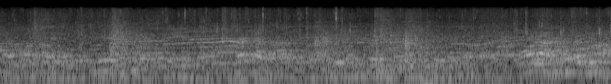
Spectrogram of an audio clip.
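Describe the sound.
Boat pilots' voices call out over a steady wash of outdoor ambience near water, shouting to announce their arrival before turning into the narrowest canals, with one louder shout rising toward the end, echoing faintly.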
